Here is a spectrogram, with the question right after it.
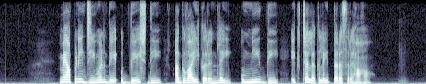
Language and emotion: Punjabi, sad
